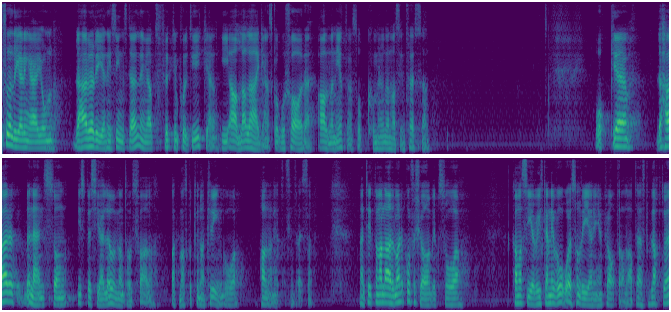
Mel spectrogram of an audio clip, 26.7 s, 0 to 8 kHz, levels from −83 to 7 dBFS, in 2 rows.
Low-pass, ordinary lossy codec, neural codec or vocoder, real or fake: none; none; codec, 16 kHz, 1 kbps, FunCodec, trained on Chinese and English, 50 frames a second; fake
